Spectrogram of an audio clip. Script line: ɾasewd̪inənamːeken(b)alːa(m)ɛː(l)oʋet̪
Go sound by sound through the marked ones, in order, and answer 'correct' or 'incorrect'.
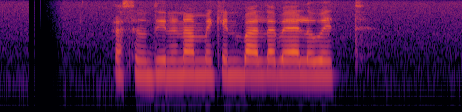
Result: correct, incorrect: b, correct

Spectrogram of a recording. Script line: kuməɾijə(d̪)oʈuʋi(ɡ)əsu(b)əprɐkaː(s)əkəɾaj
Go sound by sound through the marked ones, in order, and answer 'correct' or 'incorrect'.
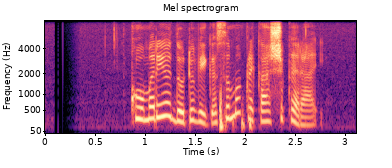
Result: correct, correct, incorrect: m, incorrect: ʃ

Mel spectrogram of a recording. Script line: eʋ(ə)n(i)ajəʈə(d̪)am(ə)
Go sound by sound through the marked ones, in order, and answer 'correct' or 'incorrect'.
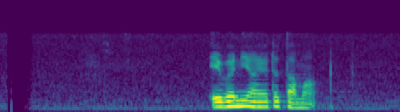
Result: correct, correct, incorrect: t̪, incorrect: a

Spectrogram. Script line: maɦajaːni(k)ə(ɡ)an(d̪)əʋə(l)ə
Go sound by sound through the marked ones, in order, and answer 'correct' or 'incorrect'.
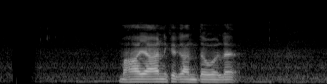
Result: correct, correct, correct, correct

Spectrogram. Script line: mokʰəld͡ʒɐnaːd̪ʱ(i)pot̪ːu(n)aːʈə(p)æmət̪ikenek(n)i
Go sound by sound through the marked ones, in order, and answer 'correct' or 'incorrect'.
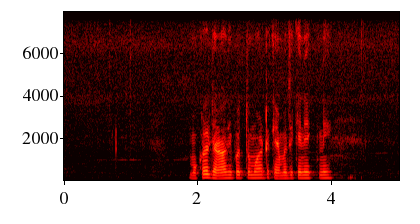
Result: correct, incorrect: m, incorrect: k, correct

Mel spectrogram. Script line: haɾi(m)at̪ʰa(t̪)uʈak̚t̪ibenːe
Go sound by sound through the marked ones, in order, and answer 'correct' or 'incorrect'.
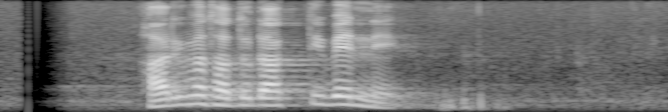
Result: correct, correct

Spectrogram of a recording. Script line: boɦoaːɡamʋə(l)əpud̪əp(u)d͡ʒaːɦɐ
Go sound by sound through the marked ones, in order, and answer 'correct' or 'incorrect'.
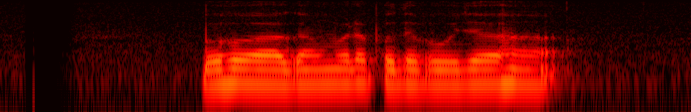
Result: correct, incorrect: uː

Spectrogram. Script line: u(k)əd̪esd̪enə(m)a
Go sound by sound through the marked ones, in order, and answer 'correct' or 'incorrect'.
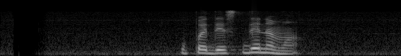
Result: incorrect: p, correct

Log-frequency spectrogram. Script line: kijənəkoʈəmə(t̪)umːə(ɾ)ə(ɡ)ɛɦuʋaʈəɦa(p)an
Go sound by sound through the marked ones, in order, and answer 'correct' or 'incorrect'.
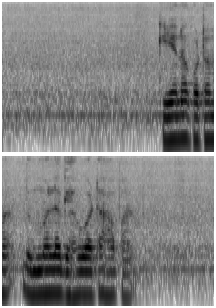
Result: incorrect: d̪, incorrect: l, correct, correct

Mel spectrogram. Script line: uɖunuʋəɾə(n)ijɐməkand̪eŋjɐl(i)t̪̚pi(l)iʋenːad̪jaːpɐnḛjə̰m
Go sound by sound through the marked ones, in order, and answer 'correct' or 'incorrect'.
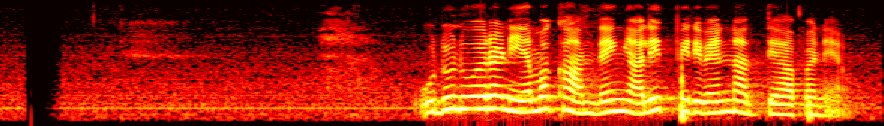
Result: correct, correct, incorrect: ɾ

